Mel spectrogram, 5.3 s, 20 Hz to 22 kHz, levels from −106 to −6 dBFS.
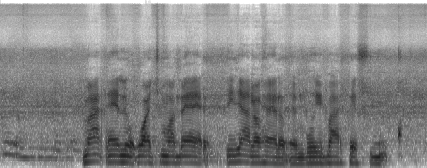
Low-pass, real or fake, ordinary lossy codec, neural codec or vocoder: none; fake; none; codec, 44.1 kHz, 2.6 kbps, SNAC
